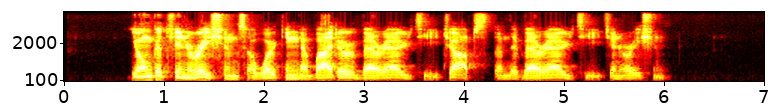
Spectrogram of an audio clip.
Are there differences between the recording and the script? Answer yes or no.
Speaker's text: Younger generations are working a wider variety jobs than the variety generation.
no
